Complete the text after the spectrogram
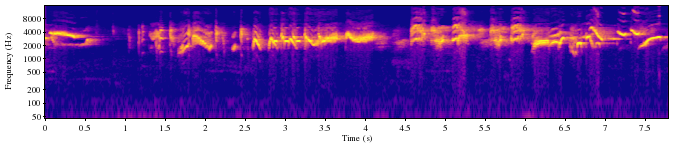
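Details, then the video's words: Chinese hwamei, yellow bill and yellow legs, pouring out a long, tumbling warble of rapid whistles and rough chattering notes, briefly pausing midway before resuming. "Họa mi mỏ vàng chân vàng"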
